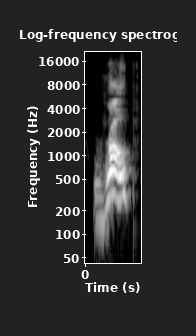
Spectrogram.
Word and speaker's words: rope: Rope ends with a silent E and has a long O.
